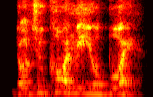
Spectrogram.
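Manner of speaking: slight put-on British accent. Retelling a man's reply, in a little British accent. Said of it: "in a little British accent".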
